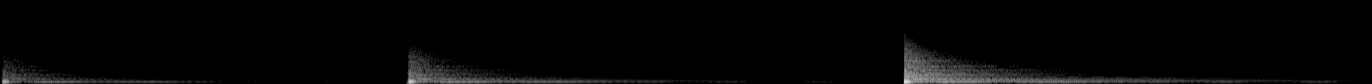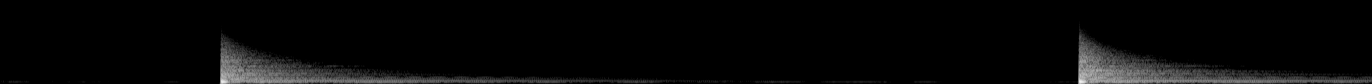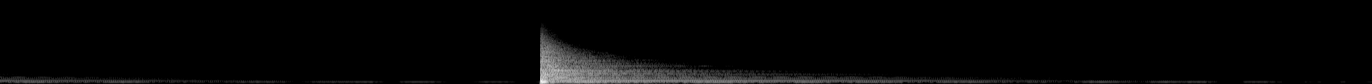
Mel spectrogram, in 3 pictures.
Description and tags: timpano, 71 cm diameter, tuned approximately to A.
played with a yarn mallet, about 1/4 of the distance from the center to the edge of the drum head (nearer the center).
drum, drums, timpani, flickr, percussion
